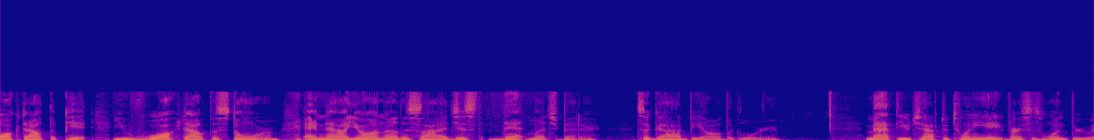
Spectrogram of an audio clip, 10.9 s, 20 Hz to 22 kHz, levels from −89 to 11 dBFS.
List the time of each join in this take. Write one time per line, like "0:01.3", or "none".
none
